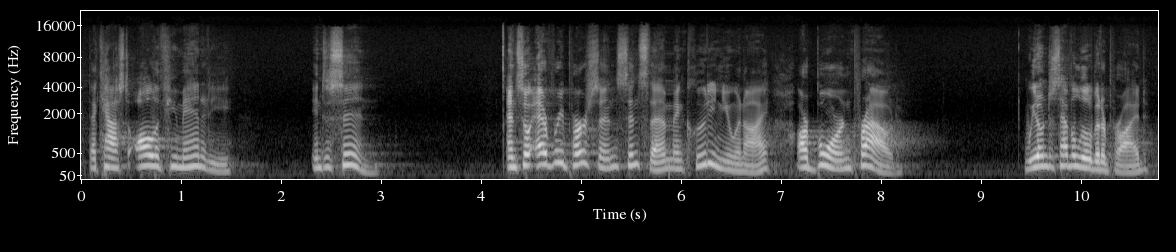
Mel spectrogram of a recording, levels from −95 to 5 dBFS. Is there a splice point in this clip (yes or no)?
no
